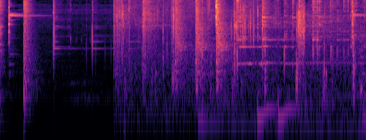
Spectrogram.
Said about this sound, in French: T'entends ça? Quoi? On dirait des, des coups de marteau sur des boîtes de conserve.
